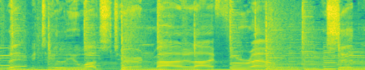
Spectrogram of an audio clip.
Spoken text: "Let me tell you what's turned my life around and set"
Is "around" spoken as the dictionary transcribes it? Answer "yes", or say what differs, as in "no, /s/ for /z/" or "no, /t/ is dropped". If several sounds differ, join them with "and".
no, /n/ is dropped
